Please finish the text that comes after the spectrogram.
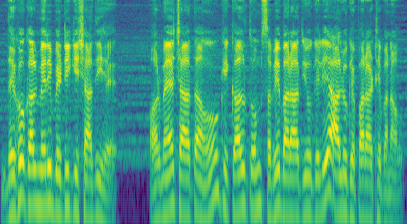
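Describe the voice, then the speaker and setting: A man's voice: medium pitch, normal speed, soft background music, lightly acted. A man playing a middle-aged village headman, an authoritative father of the bride, in a Hindi cartoon story. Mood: businesslike.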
